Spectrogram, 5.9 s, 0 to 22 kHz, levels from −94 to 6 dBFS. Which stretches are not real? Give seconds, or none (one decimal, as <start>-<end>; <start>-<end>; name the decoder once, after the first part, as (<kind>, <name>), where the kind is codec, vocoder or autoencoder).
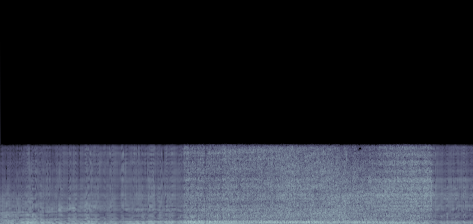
0.0-2.3 (vocoder, BigVGAN v2); 5.4-5.9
